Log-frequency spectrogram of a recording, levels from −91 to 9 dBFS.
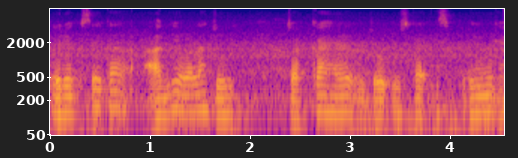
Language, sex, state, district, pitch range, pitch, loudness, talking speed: Hindi, male, Bihar, Kaimur, 110-125 Hz, 115 Hz, -21 LUFS, 145 wpm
